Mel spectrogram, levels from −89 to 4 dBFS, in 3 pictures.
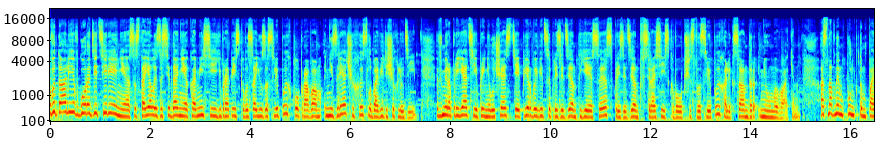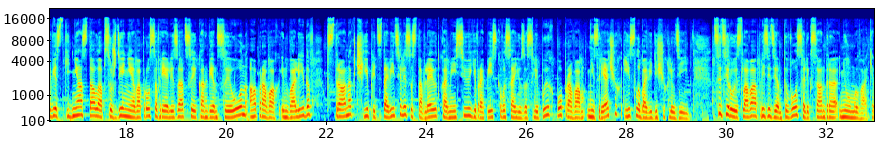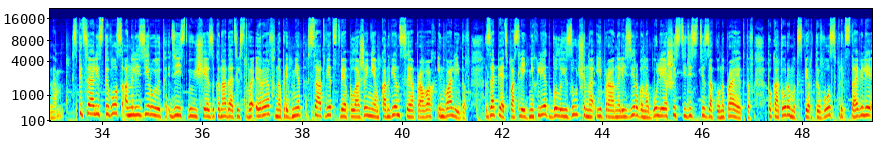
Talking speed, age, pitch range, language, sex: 115 wpm, 30-49, 190-235 Hz, Russian, female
